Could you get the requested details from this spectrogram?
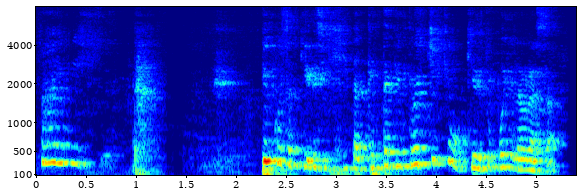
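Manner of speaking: high, cooing mock parent; doting parent. Pastor mocks parents pampering their little daughter, high and cooing. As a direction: coo like an overindulgent parent. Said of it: "los padres de hoy día son".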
